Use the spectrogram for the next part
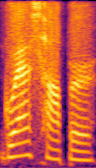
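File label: "grasshopper", English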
